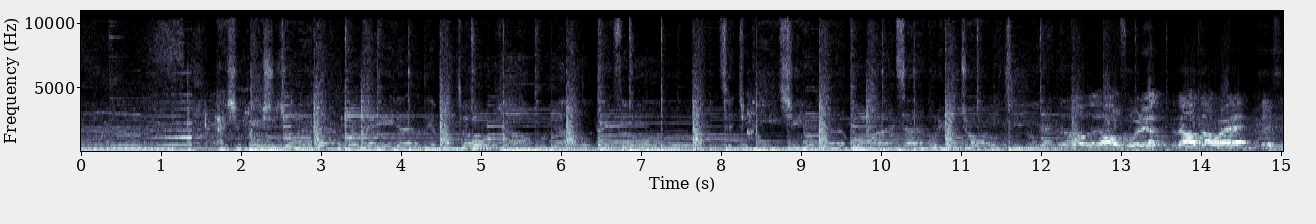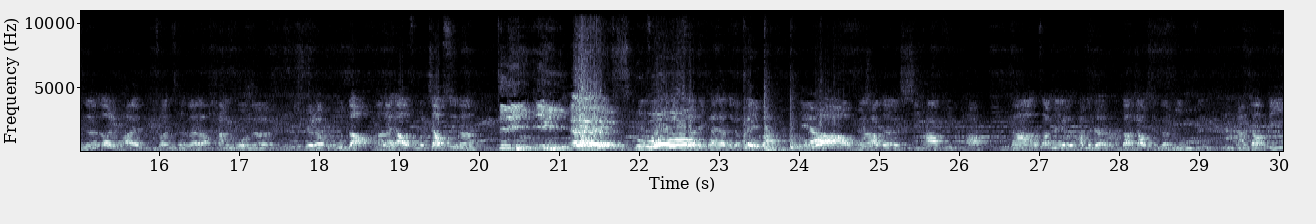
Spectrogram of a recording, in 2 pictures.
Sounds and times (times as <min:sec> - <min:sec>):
Soundtrack music: 0:00.0 - 0:13.8.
